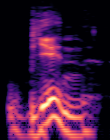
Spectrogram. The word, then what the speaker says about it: bien: The first one that we're going to learn is bien.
